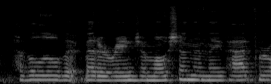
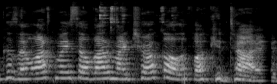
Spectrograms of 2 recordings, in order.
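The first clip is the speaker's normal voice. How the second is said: loud, fed-up exclamation; exasperated; 4 semitones higher, 11 dB louder than usual. Real, not acted. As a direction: vent the frustration loudly. Exasperated about locking herself out.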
